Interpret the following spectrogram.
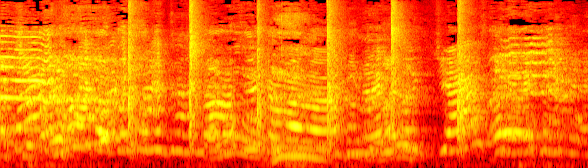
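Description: Several people laughing and talking together, with about six sharp hand claps mixed into the laughter from about a second in.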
